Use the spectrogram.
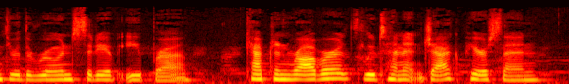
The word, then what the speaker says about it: Ypres: press at cloth Hall Ypres is spelled YP re s and so wipers poked fun at the common english miss pronunciation of the name since the first issue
